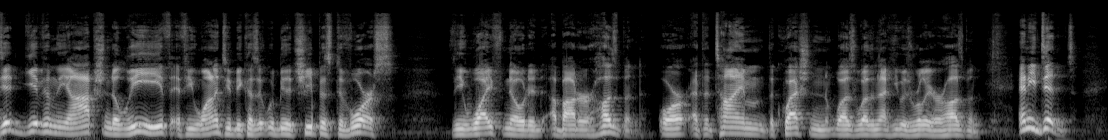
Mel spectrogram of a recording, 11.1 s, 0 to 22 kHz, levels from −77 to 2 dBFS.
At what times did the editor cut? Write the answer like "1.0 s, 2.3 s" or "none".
6.5 s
